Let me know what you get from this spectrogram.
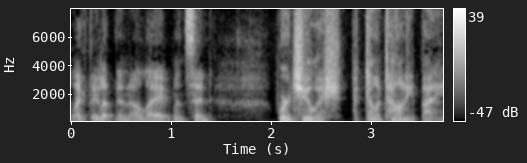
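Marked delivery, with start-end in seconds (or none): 2.1-3.7 whispered, secretive voice. Retelling what a grandmother told a thirteen-year-old girl: imitating a whisper. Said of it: "her grandmother from Eastern Europe whispers to her".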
